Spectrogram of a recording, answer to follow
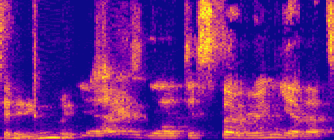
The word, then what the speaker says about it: dyspareunia: dyspareunia, or I don't even know how to pronounce it in English. Yeah, dyspareunia, that's how we say it.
